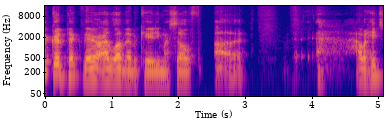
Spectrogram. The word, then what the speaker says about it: Ebiketie: Ebiketie. Ebiketie.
